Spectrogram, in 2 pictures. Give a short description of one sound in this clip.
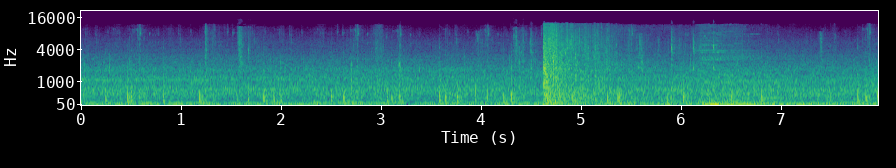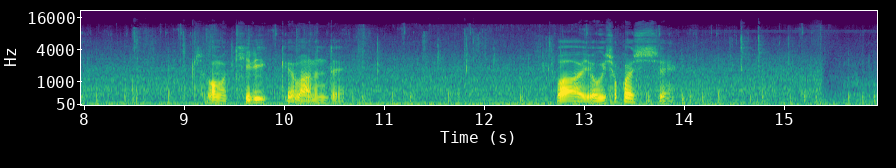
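Footsteps tap on wooden floorboards.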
